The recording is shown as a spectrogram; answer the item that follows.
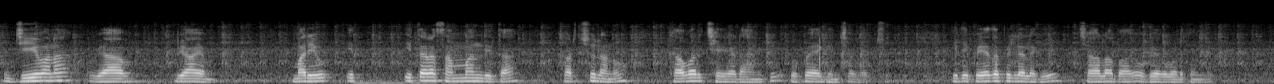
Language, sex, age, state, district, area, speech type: Telugu, male, 18-30, Andhra Pradesh, Krishna, urban, spontaneous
